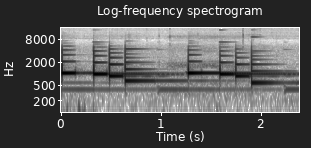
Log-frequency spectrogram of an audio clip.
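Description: A short melody of quick ringing notes, played in two runs of four, each note starting sharply and its tone lingering.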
